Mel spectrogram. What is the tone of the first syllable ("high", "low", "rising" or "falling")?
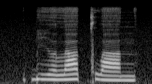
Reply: low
